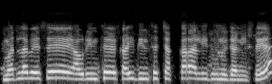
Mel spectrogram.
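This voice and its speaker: A woman's voice: high-pitched, fairly even intonation, a little fast. A woman with a Bhojpuri accent recounting personal grievances as a caller in a recorded phone conversation. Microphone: phone call. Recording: muffled, noisy recorded phone call.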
